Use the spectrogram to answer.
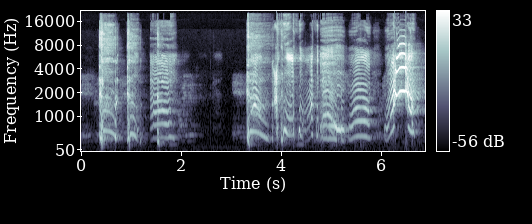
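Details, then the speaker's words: Mother gives two short deliberate coughs to amuse a baby, followed by bursts of high-pitched baby laughter and playful adult sounds; voluntary cough. "That's funny? Mommy coughing?"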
